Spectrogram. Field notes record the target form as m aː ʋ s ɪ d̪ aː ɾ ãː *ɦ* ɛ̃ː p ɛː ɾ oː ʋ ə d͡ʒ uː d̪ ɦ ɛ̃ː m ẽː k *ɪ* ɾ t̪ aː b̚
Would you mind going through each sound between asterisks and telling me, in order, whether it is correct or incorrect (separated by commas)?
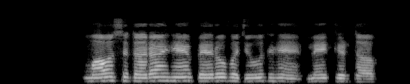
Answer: correct, correct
